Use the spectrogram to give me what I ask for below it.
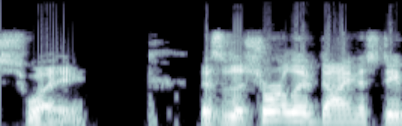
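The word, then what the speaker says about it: Sui: That's how you pronounce that, is Sway.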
